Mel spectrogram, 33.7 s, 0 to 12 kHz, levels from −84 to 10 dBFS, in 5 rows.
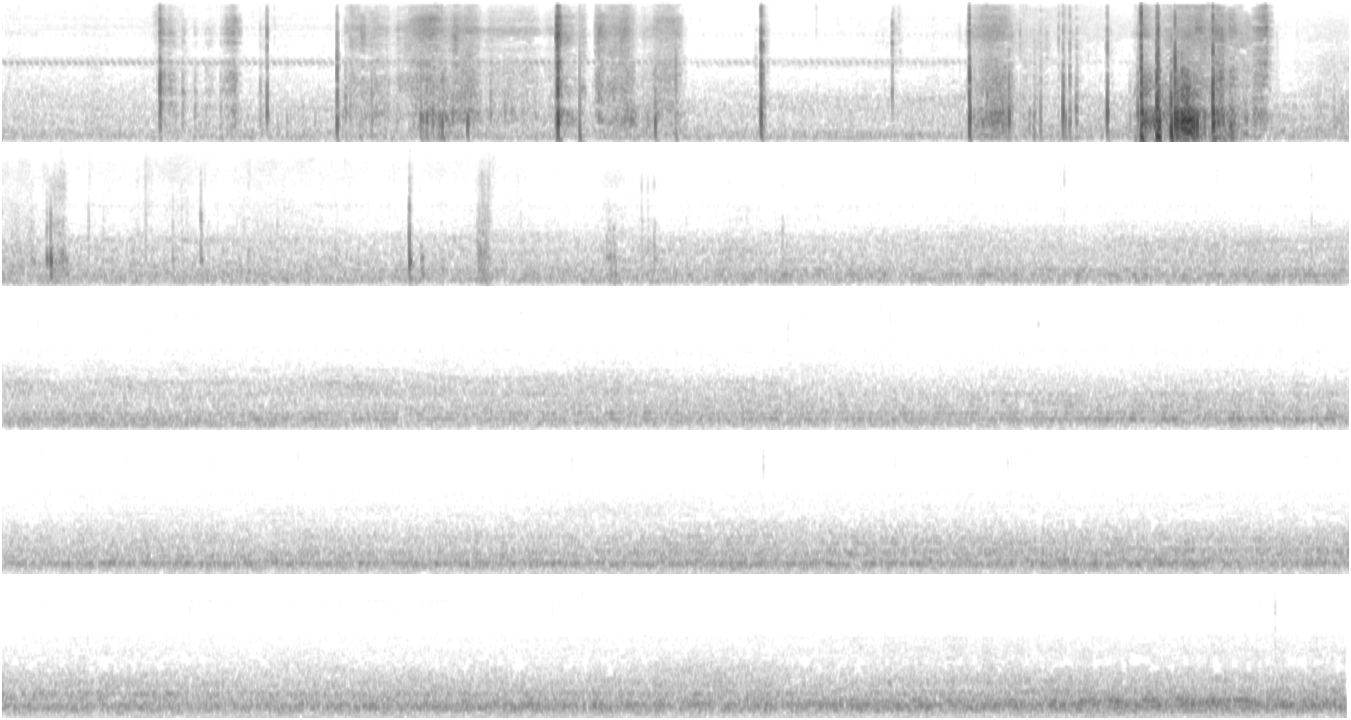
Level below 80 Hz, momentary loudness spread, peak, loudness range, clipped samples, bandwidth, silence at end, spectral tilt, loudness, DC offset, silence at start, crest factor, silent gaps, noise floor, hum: -62 dBFS; 19 LU; 0 dBFS; 27 LU; under 0.1%; 11.5 kHz; 0 s; -4 dB/octave; -29 LUFS; under 0.1%; 0 s; 34 dB; none; -55 dBFS; none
